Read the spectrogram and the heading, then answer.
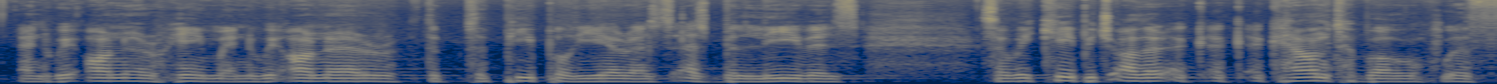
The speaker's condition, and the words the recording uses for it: Stuttering. I talk long because I stutter, so I'm legally I can.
